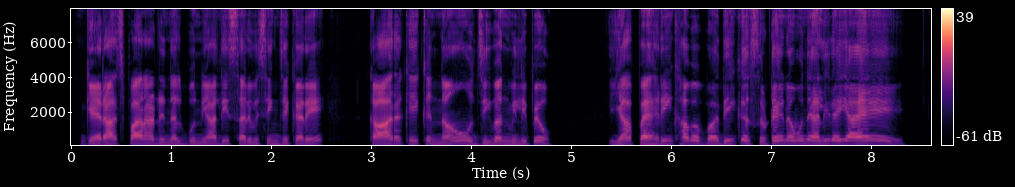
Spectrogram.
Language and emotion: Sindhi, happy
